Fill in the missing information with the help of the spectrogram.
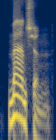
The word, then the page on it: mansion: British English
